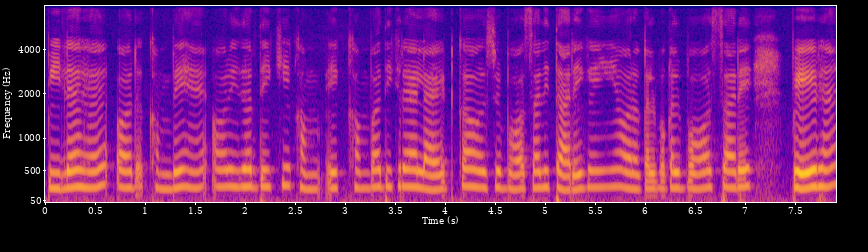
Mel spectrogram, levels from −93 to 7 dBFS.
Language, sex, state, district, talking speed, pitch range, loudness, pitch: Hindi, female, Uttar Pradesh, Jyotiba Phule Nagar, 225 wpm, 235-260 Hz, -19 LUFS, 245 Hz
